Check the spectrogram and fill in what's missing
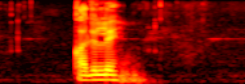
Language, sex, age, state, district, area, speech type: Santali, male, 18-30, West Bengal, Bankura, rural, spontaneous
